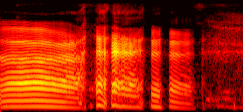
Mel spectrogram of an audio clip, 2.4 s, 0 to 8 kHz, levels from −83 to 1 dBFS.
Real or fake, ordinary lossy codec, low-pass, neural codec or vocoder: real; none; 7.2 kHz; none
